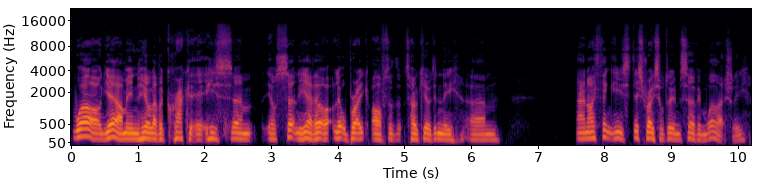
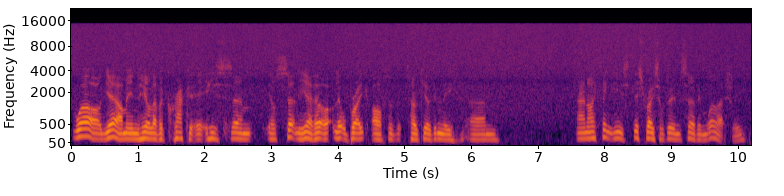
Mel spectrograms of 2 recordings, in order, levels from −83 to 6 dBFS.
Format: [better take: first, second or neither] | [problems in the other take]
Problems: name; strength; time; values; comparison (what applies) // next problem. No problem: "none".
first | hiss; loud; throughout; 9 dB below the speech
